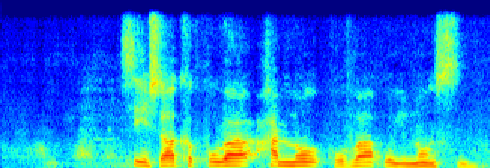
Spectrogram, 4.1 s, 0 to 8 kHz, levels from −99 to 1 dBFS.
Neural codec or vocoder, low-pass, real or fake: codec, 16 kHz in and 24 kHz out, 0.8 kbps, FocalCodec, streaming, 65536 codes; 7.2 kHz; fake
